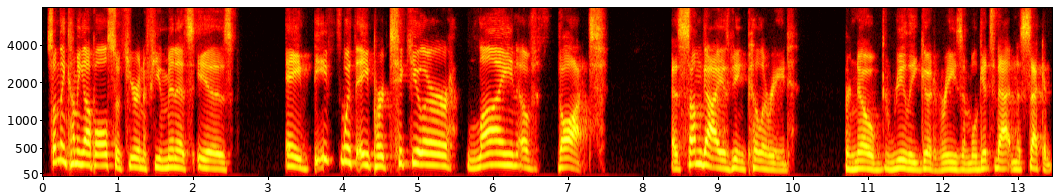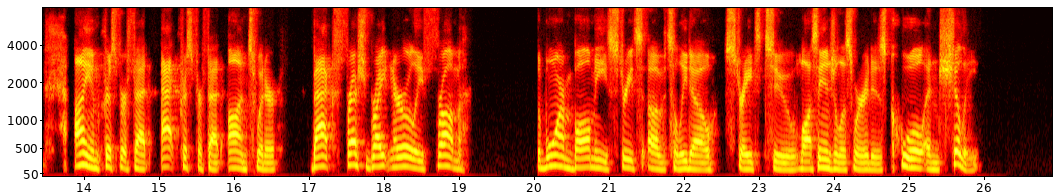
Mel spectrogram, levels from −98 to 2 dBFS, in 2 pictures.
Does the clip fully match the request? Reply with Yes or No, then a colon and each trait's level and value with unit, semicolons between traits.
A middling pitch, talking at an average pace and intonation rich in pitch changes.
Yes: medium, 150 Hz; average, 150 wpm; wide, 6.0 semitones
